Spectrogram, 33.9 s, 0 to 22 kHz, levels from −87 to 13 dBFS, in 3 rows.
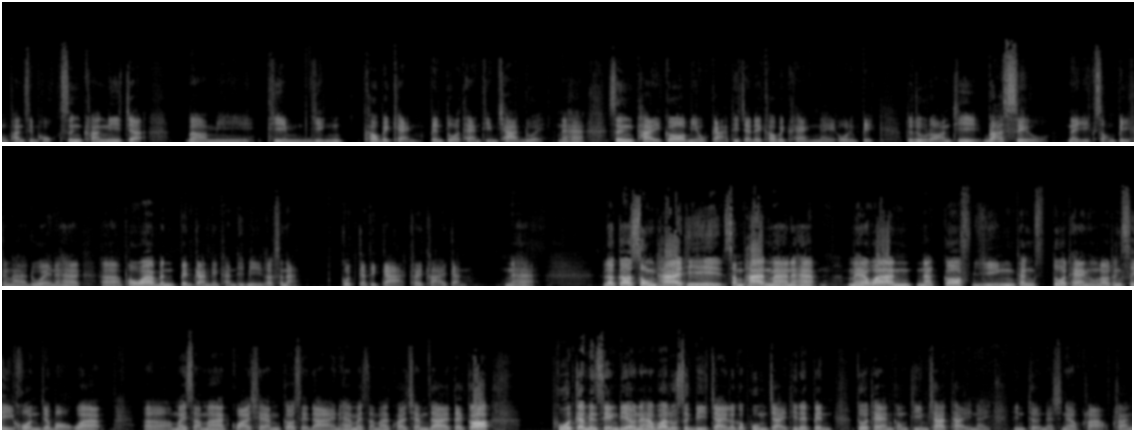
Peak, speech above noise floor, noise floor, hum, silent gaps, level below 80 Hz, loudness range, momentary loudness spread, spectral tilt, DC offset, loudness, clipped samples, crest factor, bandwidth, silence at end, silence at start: -8 dBFS; 32 dB; -63 dBFS; none; none; -70 dBFS; 14 LU; 19 LU; -4 dB/octave; under 0.1%; -30 LUFS; under 0.1%; 24 dB; 15 kHz; 0 s; 0 s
